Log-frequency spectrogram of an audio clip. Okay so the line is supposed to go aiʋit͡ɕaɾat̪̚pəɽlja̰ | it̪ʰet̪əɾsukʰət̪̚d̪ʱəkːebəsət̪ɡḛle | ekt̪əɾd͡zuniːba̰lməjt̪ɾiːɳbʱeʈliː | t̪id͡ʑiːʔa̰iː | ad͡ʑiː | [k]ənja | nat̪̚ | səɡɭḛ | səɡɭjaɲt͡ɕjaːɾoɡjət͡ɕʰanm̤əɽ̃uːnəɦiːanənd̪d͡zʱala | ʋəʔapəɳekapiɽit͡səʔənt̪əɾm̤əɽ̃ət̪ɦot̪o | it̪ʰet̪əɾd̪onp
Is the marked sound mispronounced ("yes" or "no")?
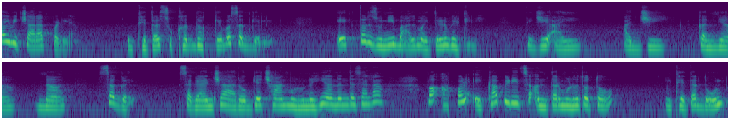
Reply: no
